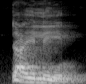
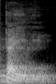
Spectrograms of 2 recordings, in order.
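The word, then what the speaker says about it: ptyalin: Salivary amylase is technically, salivary amylase is also known as टाइलिन। P silent है, टाइलिन।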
